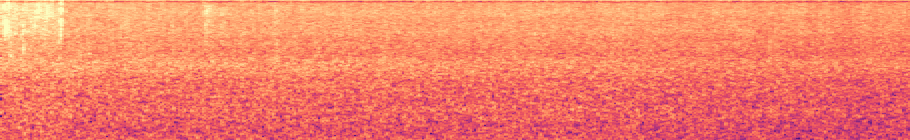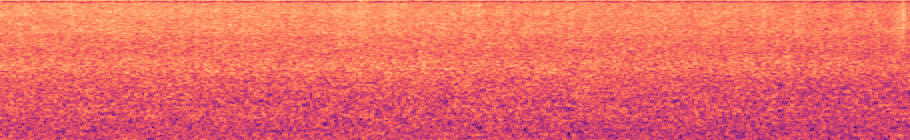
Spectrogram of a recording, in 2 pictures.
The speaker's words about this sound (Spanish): La lluvia está empeorando.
